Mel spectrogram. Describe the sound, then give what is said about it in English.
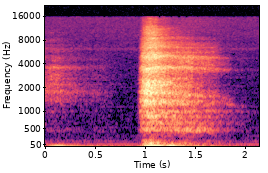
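An audience exhales together during a church prayer: one long breathy rush that swells quickly and fades over about a second, with no talk. “let's bow our heads together, take a moment, and exhale”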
